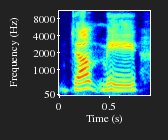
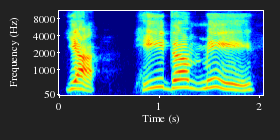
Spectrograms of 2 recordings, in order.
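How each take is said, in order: First: Said in the usual way. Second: Dumped drawn out slowly, stressed and sarcastic; ironic stress. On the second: Real, not acted. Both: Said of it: "quote unquote".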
